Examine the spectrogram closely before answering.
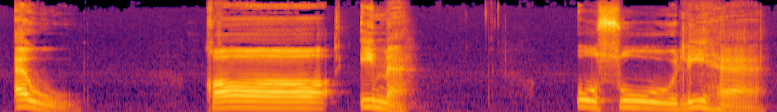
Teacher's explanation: All of these instances contain a hamza, which is a stopping of airflow.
